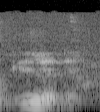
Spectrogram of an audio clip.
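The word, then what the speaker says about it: Goode: which is a virtual good yeah it's a weird way to pronounce good but uh in 2005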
